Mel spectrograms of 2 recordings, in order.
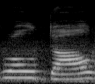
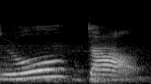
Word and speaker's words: Roald Dahl: I may have pronounced Roald Dahl wrong. I just said Roald Dahl because I didn't know the pronunciation. But now I know. So the word's real pronunciation is Roald Dahl.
